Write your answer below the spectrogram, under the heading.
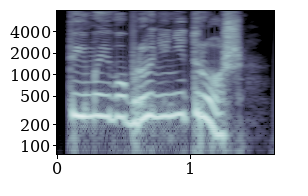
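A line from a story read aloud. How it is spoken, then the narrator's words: Shrill screaming. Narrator (Russian): визгливо заорала она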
